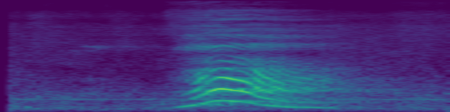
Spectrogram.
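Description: A single wordless voiced exclamation, an 'ahh' that rises then falls in pitch, about a second in, from a puppeteer's character voice.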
